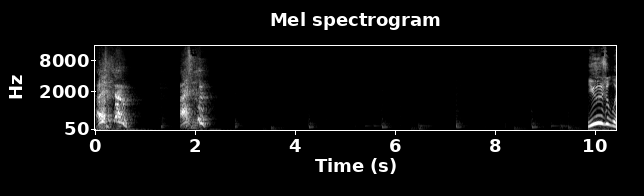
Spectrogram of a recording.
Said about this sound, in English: Usually they don't come on that fast. I sneeze quite frequently and quite often during this stream, but usually I have a little more warning and don't just do it like that.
